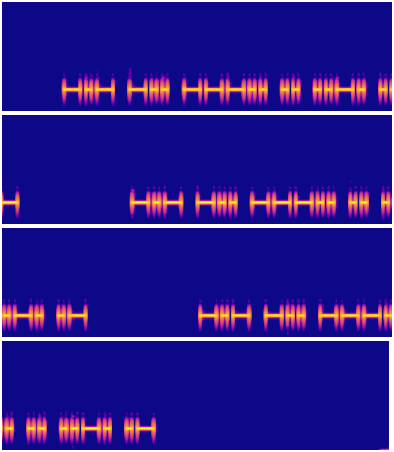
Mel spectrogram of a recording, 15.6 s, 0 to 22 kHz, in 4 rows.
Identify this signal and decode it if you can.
Morse code, heard as a keyed tone, about 22 wpm, 700 Hz. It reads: KD8IFA KD8IFA KD8IFA
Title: USA Call Signs - 6 Characters - Repeated 3x - 22wpm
